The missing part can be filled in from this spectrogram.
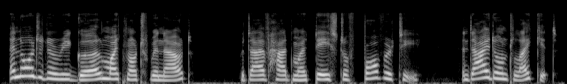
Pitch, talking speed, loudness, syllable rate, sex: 240 Hz, 200 wpm, -16 LUFS, 5.7 syllables/s, female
